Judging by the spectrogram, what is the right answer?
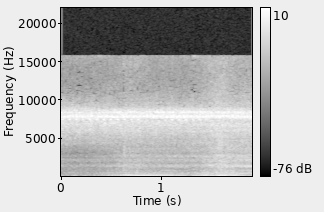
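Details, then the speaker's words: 2005 Mazda 3 after fuel pump and tank replacement, running at 56 psi fuel pressure with the new pump drawing about 5–7.5 amps: smooth, steady, even drone with no misses, stumbles or knocks; fuel delivery healthy. "it's red getting ready to turn it off okay still running powering right along at 56 psi"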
